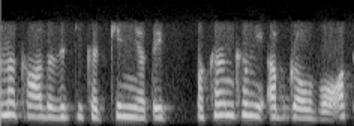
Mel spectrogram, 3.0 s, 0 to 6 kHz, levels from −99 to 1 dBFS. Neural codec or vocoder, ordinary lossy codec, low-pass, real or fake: none; MP3, 48 kbps; 5.4 kHz; real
